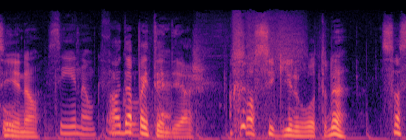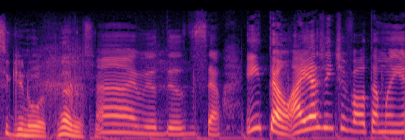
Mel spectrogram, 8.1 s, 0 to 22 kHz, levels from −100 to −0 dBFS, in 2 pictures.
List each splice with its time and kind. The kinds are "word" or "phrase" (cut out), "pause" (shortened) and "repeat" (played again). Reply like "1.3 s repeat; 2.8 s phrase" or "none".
2.2 s pause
